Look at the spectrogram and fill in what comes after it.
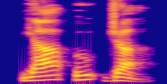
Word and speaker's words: Yautja: The Yautja, that's Yautja for pronunciation purposes, Yautja,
